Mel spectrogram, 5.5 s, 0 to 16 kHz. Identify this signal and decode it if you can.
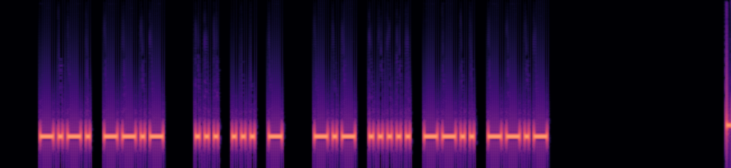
Morse code, heard as a keyed tone, about 36 wpm, 700 Hz. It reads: CQ SST K5ZQ
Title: K1USN SST QSO Practice - 35wpm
